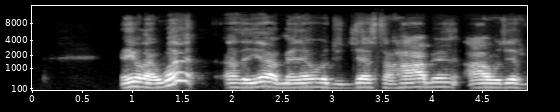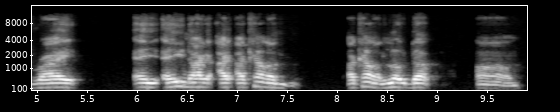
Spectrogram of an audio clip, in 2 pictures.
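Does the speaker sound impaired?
Yes: stutter; developmental, from birth, therapy age 5 to 22, then two years at Northwestern after Bears draft; largely overcome, no effect on current life; as child stuttered within five or six words, now complete fluency for ninety-minute talks; here repeated sounds, repeated words.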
